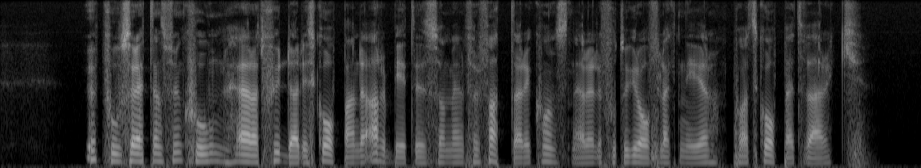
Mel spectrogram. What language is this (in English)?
Swedish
